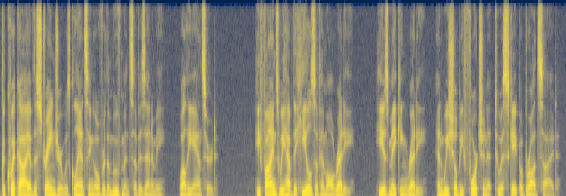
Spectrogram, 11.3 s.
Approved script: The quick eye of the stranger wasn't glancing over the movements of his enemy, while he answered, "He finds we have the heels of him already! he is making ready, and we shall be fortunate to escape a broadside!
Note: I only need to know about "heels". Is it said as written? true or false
true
